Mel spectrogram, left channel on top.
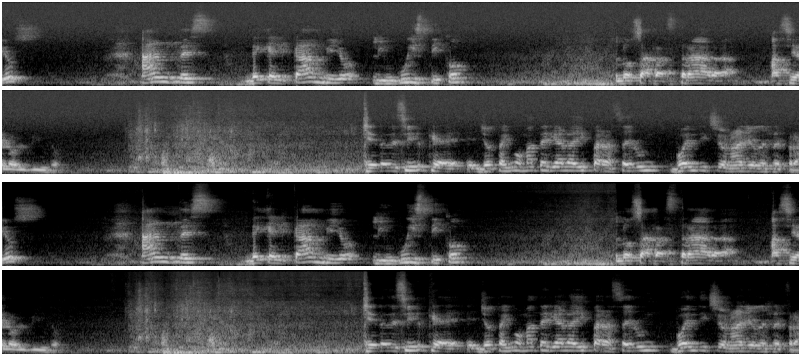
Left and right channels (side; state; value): left; noise; hiss, 15 dB below the sound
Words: antes de que el cambio lingüístico los arrastrara hacia el olvido. Quiere decir que yo tengo material ahí para hacer un buen diccionario de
